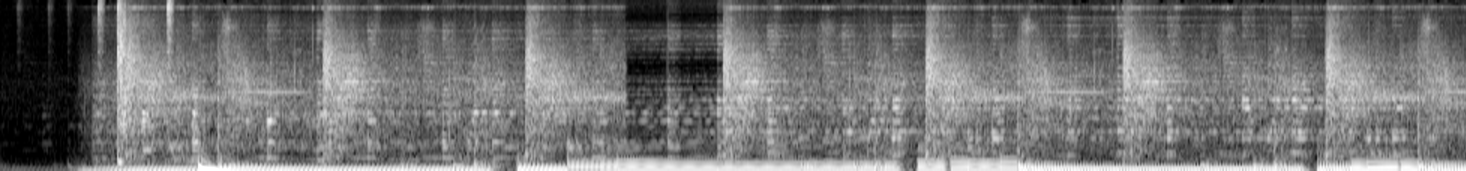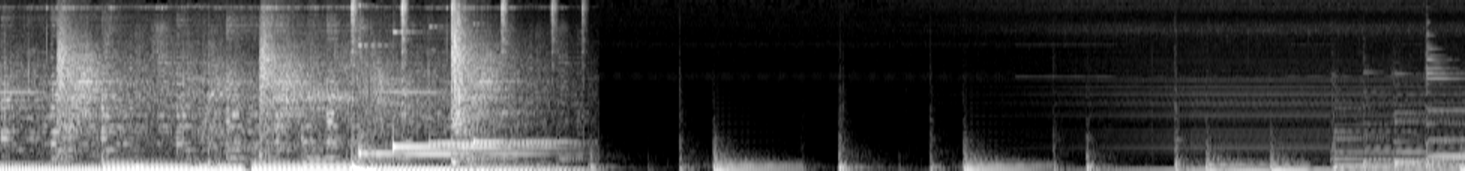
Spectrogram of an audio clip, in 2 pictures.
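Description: A pop-rock song plays loudly with a steady drumbeat and full band, then suddenly thins out to a sparser, punchy rhythmic section near the end.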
